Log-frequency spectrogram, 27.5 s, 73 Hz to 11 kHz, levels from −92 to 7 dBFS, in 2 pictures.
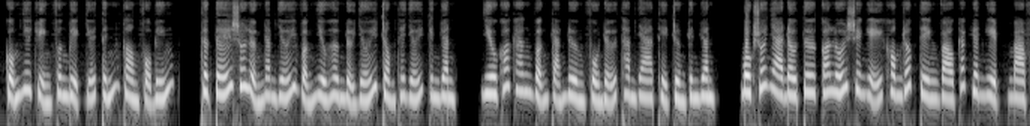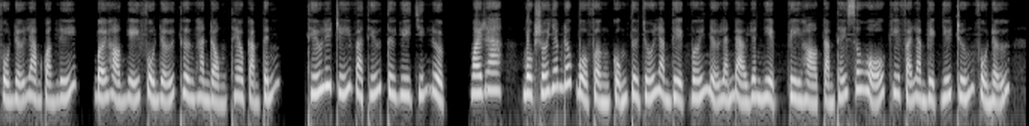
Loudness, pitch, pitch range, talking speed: -16 LUFS, 240 Hz, 220-275 Hz, 250 wpm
